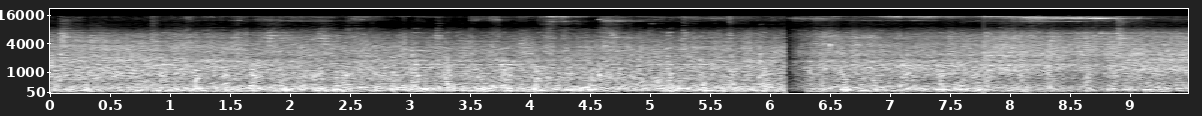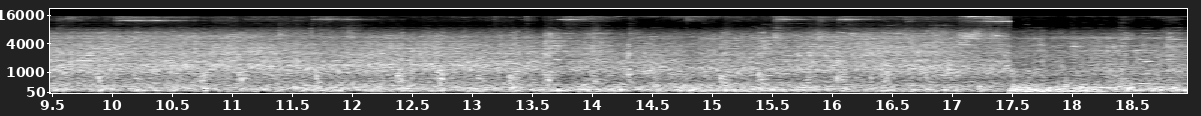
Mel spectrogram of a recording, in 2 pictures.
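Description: Passenger express train coaches rolling past along a station platform as the train slows to stop, wheels clattering steadily over the rail joints with some high wheel squeal. There is a brief break about six seconds in.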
